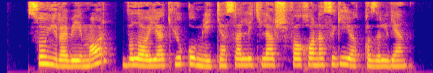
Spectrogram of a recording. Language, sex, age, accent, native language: Uzbek, female, 18-24, Sirdaryo, Uzbek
